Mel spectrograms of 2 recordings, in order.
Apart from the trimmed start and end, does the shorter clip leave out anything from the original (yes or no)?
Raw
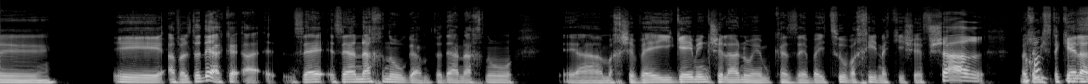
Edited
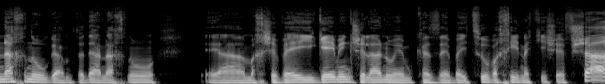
no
